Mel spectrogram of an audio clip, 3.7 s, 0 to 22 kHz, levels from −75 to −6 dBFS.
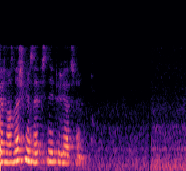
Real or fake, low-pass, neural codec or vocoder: fake; 7.2 kHz; codec, 16 kHz in and 24 kHz out, 1 kbps, XY-Tokenizer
